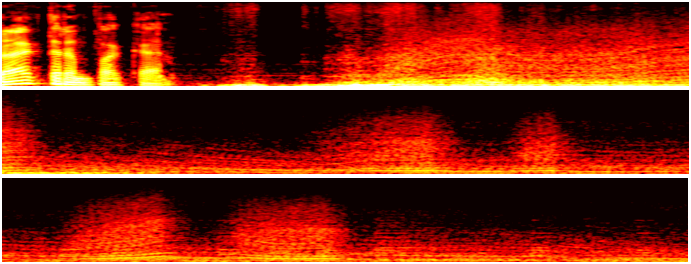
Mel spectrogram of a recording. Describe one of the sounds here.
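A car engine starts and revs as the car drives off.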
